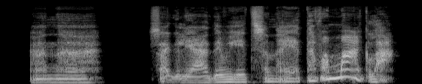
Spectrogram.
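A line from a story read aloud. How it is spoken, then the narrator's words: Malicious hiss. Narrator (Russian): прошипел Морфин, злобно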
